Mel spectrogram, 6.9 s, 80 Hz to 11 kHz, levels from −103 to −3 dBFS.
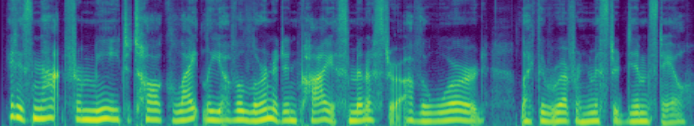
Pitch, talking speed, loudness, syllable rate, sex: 185 Hz, 190 wpm, -18 LUFS, 4.8 syllables/s, female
